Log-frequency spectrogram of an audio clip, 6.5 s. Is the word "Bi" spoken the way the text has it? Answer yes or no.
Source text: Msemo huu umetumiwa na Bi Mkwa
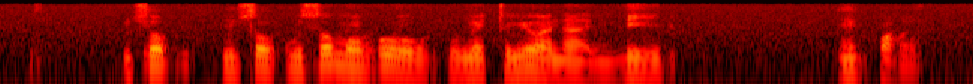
yes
